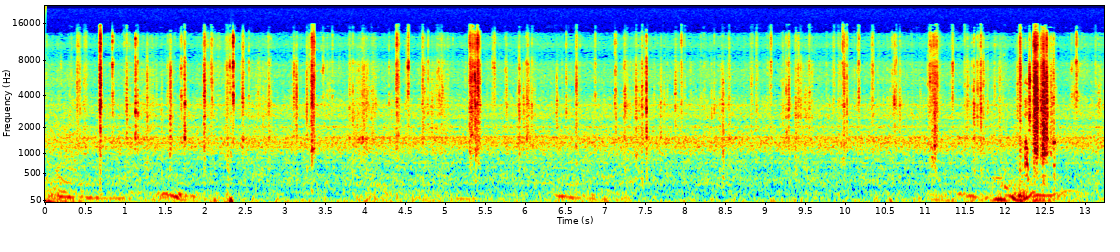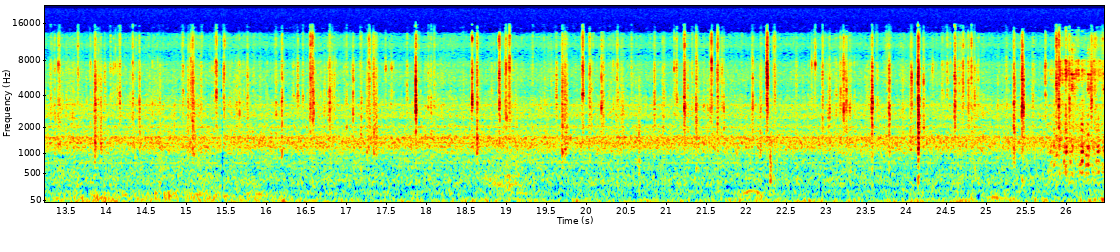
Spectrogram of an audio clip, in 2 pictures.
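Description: Scattered light metallic clicks and clinks of a hand tool and metal parts being worked on a hybrid battery pack, over a steady background hiss, with a louder handling bump about halfway through.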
